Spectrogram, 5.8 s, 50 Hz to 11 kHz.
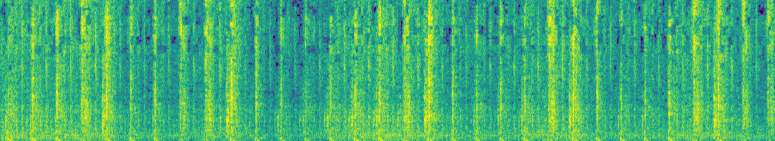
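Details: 1946 International LBBR 3-5 hp hopper-cooled single-cylinder engine off a hay press, with a homemade glasspack muffler fitted: firm low exhaust beats about three per second, slightly uneven, soft-edged; normal running.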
